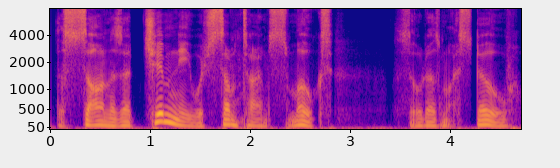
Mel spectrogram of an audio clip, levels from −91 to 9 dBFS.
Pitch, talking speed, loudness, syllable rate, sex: 100 Hz, 155 wpm, -20 LUFS, 4.6 syllables/s, male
